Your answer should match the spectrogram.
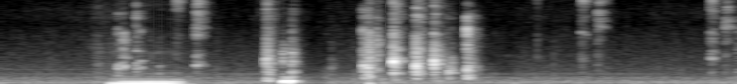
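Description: Light keystrokes on a computer keyboard: a quick run of several soft clicks and taps, preceded by a brief steady tone, all fairly faint.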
